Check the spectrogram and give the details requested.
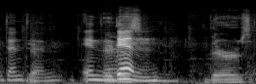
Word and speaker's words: Denton: We also pronounce the T in Denton. It's Denton.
